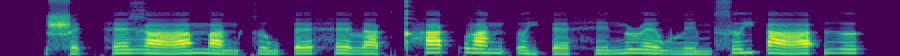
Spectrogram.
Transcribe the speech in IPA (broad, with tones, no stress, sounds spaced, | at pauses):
ʂ ɛ˨˩ k̚ h ɛ˧ ɣ aː˨˩˦ m a˨˩ n k ə˨˩ w ʔ ɛ˨˩˦ h ɛ˨˩ l a˨˩ k̚ t̪ʰ a˦˥ k̚ v a˧ n ʔ ə˨˩˨ j ʔ ɛ˨˩˨ h e˨˩˦ n ɹ ɛ˨˩ w l e˨˩˨ m s ə˧˥ j ʔ aː˨˩˦ ʔ ɨ˧ ə̯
